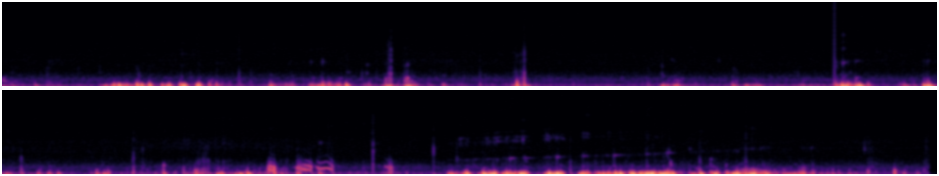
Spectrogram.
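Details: Animal's stomach growling (borborygmi): low gurgling rumbles in bursts from the belly, with faint outdoor sounds.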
